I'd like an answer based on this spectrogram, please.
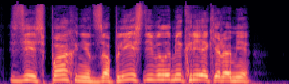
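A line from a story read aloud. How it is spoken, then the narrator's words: Shouted. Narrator (Russian): крикнула ему Хелен Палмер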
